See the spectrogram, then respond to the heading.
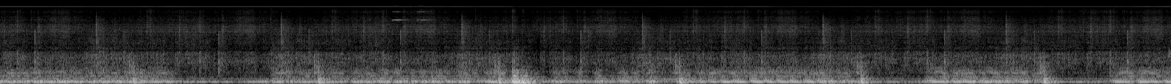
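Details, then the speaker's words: Thorens TD 165 belt-drive turntable found roadside; steady low hum with faint crackle, only with the needle down and varying with speed; motor pulsations carried through the belt into the platter and picked up by the stylus; motor vibration hum through pickup. "the noise is actually being transmitted from the motor and I can actually feel I it's like a stepper motor almost"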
